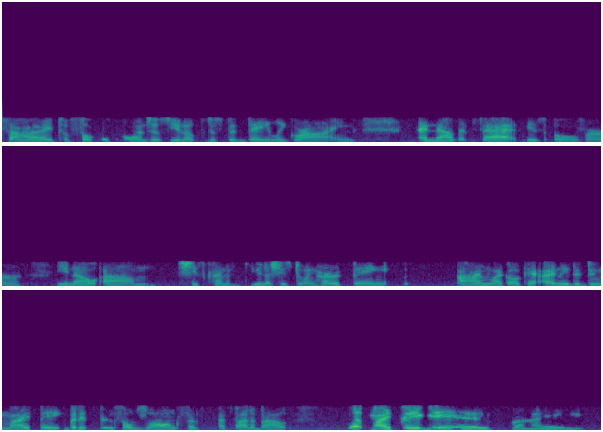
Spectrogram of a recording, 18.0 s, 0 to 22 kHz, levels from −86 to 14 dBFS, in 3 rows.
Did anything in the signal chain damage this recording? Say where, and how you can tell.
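Yes, at the codec stage, for the whole clip: it's been through the AMR narrowband mobile codec. Nothing survives above about 3.8 kHz, and the speech is heavily buzzy and synthetic, which fits a low AMR-NB mode around 6.7 kbps, where a pitch-driven vocal tract model rebuilds the voice from very few pulses.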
